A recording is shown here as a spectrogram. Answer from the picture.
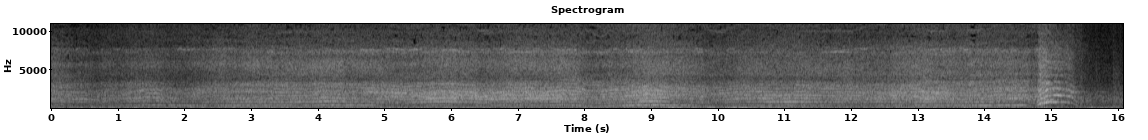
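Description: EMAX Hawk 5 racing quadcopter flying close by on a 3S battery: the steady whine of its brushless motors and propellers, wavering in pitch as the throttle changes, a clean sound. Near the end the pitch briefly sweeps up and back down, then the sound drops away.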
